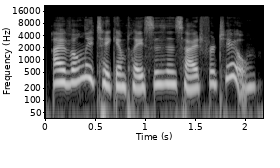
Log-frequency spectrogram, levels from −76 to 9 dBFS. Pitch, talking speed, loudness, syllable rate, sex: 255 Hz, 220 wpm, -17 LUFS, 6.4 syllables/s, female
